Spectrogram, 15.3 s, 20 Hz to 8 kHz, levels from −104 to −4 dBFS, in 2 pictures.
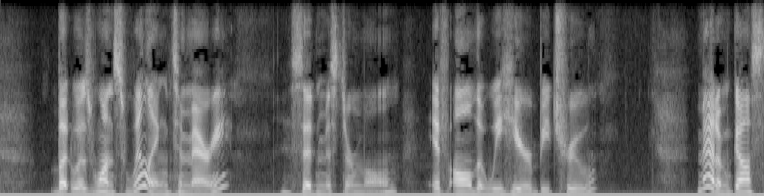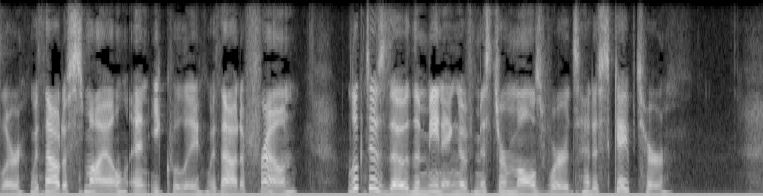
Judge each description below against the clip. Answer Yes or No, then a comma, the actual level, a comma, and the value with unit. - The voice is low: No, high, 195 Hz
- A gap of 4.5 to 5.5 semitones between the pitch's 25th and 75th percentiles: No, average, 3.2 semitones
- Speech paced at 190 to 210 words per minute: No, average, 150 wpm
